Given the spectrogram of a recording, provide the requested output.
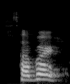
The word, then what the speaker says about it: sabır: And sabır, how do you say it? – Sabır, S-A-B-I-R.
